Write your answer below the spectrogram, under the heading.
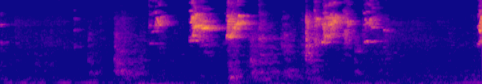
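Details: Lovebirds feeding on corn, sending out scattered harsh, high chirps and screechy bursts over a faint low hum, with quieter stretches between calls.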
